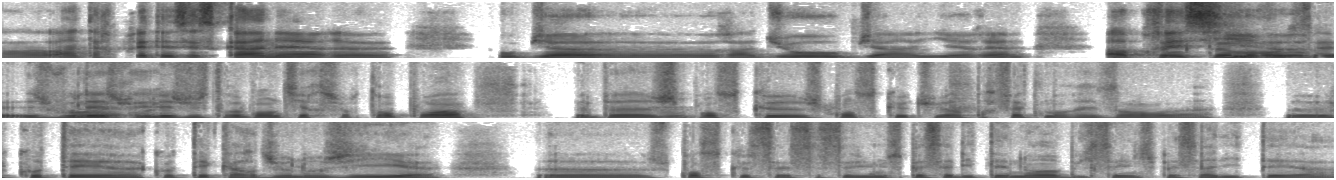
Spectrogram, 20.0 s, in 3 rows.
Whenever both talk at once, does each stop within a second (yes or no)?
no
